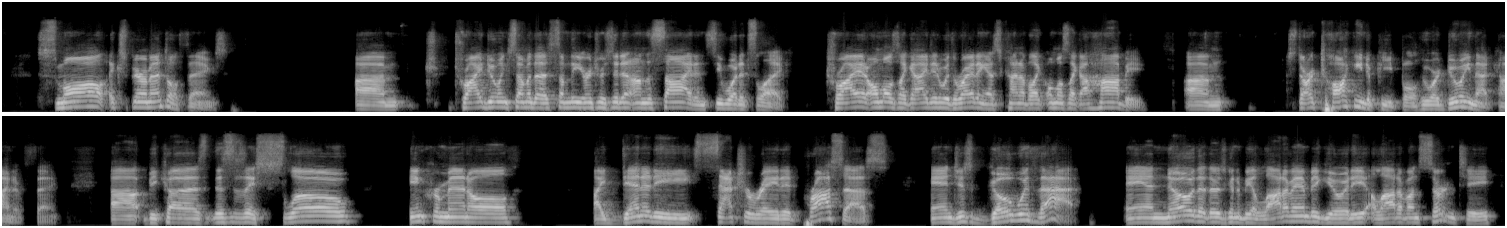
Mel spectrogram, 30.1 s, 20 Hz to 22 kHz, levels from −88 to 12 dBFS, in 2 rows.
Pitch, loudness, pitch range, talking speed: 130 Hz, -17 LUFS, 115-145 Hz, 160 wpm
